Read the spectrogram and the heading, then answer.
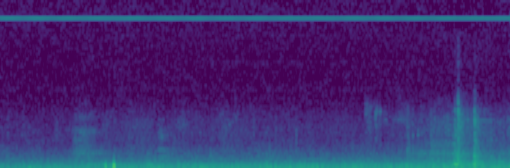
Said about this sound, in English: Need to open the doors.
